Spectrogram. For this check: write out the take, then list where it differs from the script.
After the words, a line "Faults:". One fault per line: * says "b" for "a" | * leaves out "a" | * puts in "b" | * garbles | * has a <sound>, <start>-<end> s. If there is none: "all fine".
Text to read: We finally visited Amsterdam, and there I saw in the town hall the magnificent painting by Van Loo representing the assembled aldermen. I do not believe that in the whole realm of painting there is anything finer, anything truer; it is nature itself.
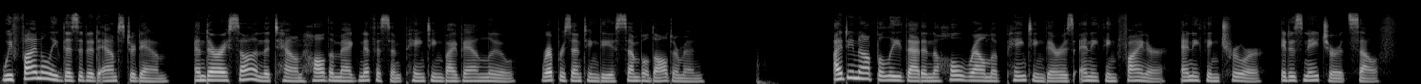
We finally visited Amsterdam, and there I saw in the town hall the magnificent painting by Van Loo representing the assembled aldermen. I do not believe that in the whole realm of painting there is anything finer, anything truer; it is nature itself.
Faults:
* has a thud, 7.5-7.8 s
